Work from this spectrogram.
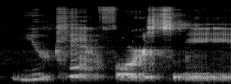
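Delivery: soft, creaky, crackling vocal fry. Speaker retells their own past reply to someone pushing them: vocal fry. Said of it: "How do y'all like that vocal fry just then?".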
